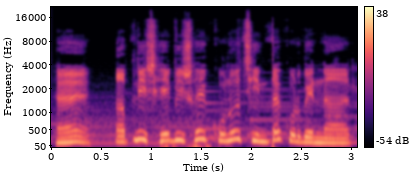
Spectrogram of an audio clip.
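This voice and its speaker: A corrupt police officer in a cartoon drama. He speaks in a high male voice, fawning and hemming as he defers to his betters. Music plays faintly behind. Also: animated, moderate pace, a little mellow. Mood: greedy, fawning. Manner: obsequious, hemming.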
